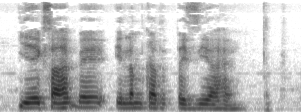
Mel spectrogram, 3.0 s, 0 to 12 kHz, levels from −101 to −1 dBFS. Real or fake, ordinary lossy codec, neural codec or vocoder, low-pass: real; MP3, 48 kbps; none; 10.8 kHz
